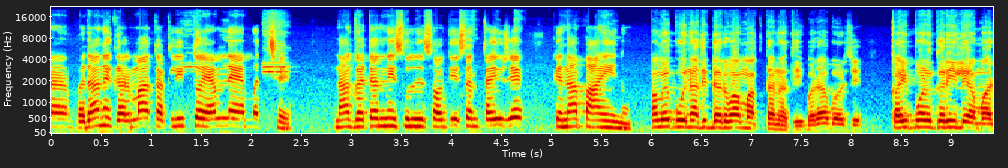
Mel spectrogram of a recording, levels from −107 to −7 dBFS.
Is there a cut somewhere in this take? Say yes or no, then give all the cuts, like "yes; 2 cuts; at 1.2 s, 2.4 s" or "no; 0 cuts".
yes; 1 cut; at 5.9 s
